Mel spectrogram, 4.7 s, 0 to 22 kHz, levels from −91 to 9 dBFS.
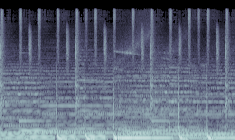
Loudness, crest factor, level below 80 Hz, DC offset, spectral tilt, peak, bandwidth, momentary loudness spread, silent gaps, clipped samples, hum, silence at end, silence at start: -13 LUFS; 12 dB; -14 dBFS; 0.6%; -5.5 dB/octave; 0 dBFS; 17 kHz; 4 LU; none; under 0.1%; none; 0 s; 0 s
